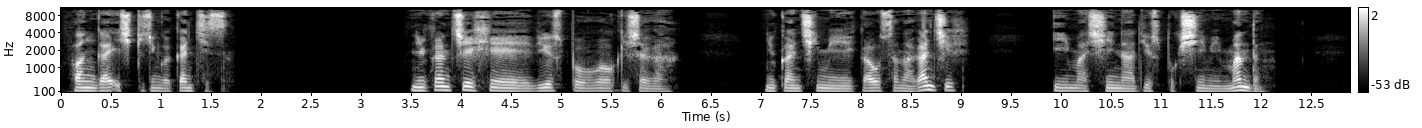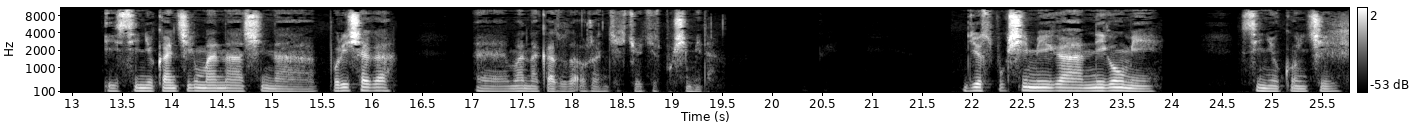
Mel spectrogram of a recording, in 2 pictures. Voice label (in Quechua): good news quichua de calderon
